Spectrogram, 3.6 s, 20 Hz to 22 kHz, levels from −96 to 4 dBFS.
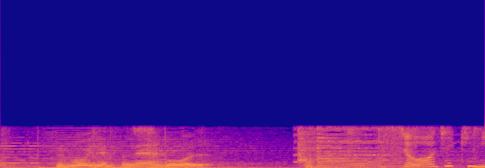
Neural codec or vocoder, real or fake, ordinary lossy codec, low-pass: none; real; AAC, 48 kbps; 5.4 kHz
